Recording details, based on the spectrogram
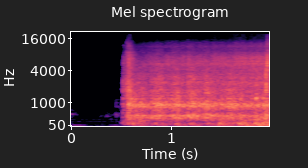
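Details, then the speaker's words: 2008 Chery Jaggi 1.3 petrol, towed in not starting with code P1614 (immobilizer/ECU not recognizing key): after fuel pump primes, quick crank catches cleanly into steady even idle, no stumble; car now starts normally. "відпрацював Та ти що машина заводиться"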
